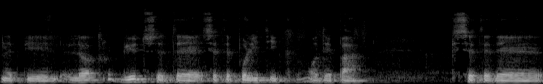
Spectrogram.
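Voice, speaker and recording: Speaking in a Spanish accent, a man with a very deep, low pitch and a dark, mellow tone talks at a very slow pace. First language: Spanish (speaking French). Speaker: community association founder. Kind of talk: interview. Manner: halting, many repetitions.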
